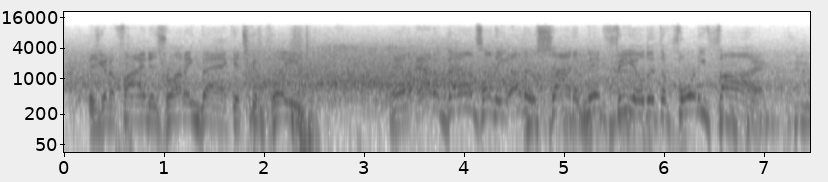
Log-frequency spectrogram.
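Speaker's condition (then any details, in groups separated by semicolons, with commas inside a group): No condition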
